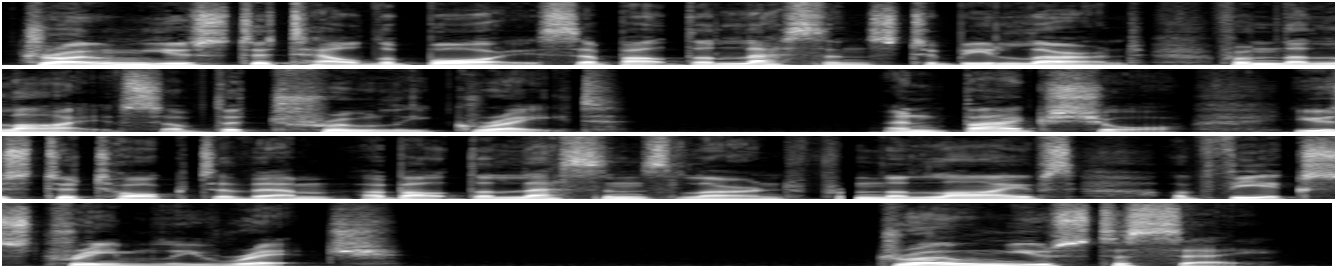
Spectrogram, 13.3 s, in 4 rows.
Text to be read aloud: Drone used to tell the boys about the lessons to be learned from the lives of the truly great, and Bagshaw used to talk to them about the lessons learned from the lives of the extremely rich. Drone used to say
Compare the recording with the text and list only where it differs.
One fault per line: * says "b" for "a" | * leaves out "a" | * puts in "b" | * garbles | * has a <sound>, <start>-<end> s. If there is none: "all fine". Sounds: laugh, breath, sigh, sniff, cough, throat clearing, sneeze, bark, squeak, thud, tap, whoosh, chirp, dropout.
* has a dropout, 8.8-8.8 s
